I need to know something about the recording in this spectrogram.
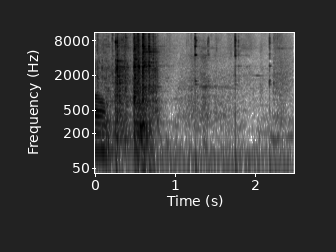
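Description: A man's voice trails off, then a short breathy burst, followed by a couple of faint metallic clicks as a steel hex nut is turned by hand onto the end of a threaded rod, the nut reluctant to start on the threads.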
